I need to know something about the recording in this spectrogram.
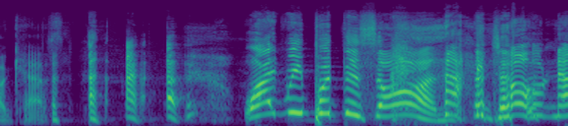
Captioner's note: laughs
